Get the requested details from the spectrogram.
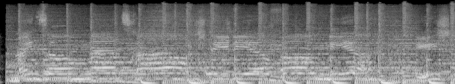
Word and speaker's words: Mein Sommer Traum: Tu vas me dire si je le dis bien. On vient d'écouter Mein Sommer Traum. – Mein Sommer Traum. – Tu le dis mieux quoi, forcément.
